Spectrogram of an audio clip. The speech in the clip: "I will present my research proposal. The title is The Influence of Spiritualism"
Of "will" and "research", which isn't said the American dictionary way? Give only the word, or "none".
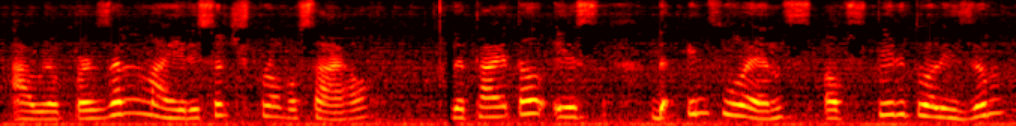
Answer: none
